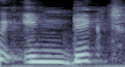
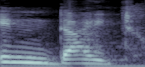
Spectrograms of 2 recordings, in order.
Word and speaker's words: indict: ठीक है, अब ये बेटा ये वर्ड को इंडिक्ट नहीं करते हैं, कहते हैं इसमें सी साइलेंट है और आई का प्रोनाउंसिएशन आई है। इट is called इंडाइट। What is इंडाइट?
